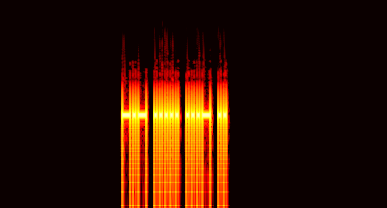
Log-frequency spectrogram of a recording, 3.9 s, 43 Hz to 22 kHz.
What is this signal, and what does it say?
Morse code, heard as a keyed tone, about 44 wpm, 700 Hz. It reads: K5VI
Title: Easy Call Signs Repeated 3x - 45wpm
